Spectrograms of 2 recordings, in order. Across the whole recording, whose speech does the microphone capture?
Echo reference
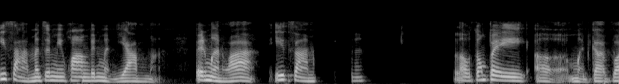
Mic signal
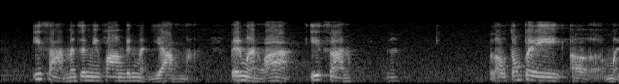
echo only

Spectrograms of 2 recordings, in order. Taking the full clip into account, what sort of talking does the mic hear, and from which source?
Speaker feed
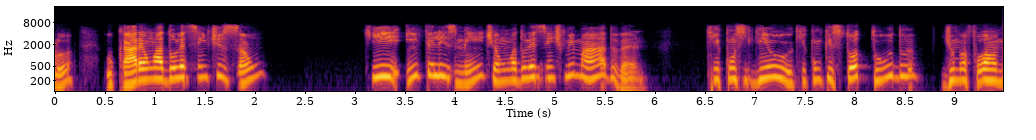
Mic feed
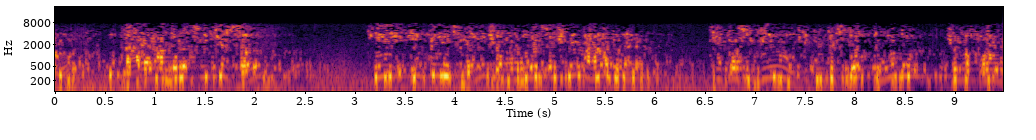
echo only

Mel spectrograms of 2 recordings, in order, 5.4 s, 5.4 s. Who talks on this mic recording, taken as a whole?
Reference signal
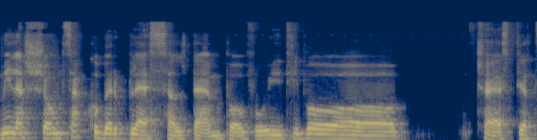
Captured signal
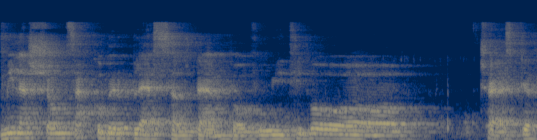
both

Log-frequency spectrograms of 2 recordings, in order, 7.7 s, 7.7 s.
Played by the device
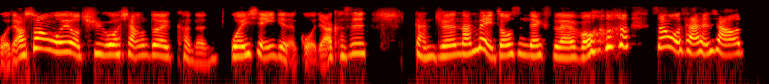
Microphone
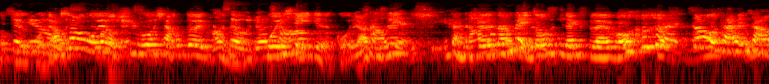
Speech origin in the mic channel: both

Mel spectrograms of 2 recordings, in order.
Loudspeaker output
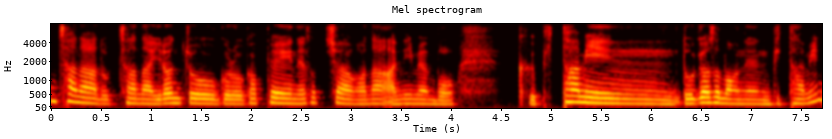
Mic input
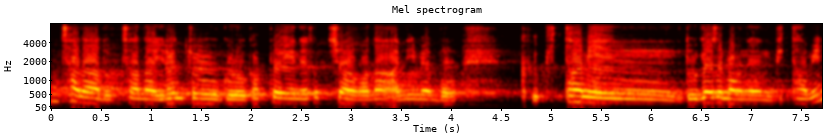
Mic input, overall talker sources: echo only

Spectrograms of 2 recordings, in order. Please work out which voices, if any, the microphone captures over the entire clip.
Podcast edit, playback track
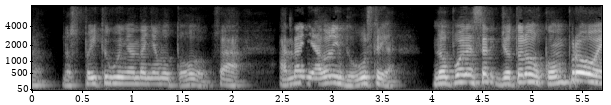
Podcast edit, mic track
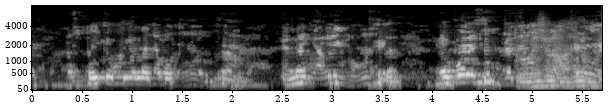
both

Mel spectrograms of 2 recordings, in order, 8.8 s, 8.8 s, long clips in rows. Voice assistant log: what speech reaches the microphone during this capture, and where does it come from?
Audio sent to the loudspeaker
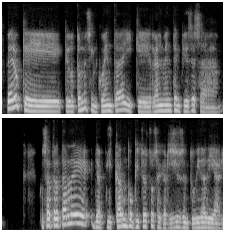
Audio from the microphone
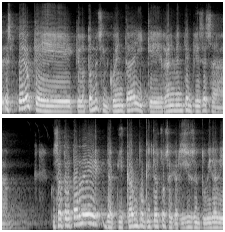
echo only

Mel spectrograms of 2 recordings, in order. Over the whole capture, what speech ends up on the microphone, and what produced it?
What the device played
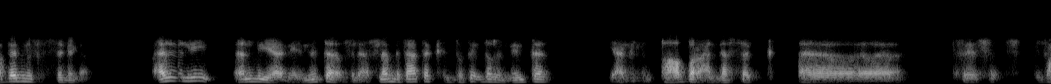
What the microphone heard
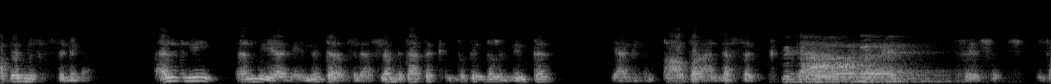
both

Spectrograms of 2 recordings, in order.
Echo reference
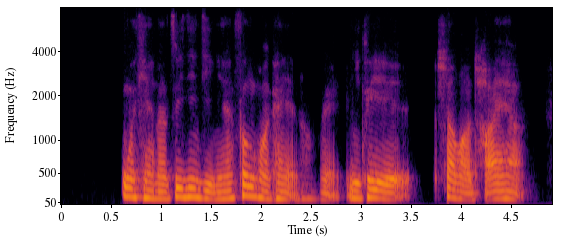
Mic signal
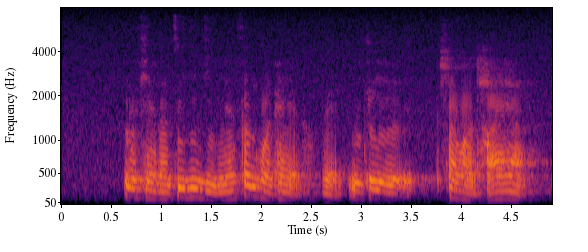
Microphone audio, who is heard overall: echo only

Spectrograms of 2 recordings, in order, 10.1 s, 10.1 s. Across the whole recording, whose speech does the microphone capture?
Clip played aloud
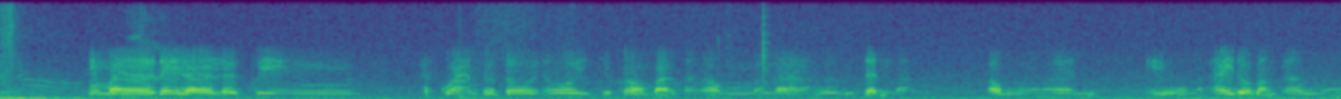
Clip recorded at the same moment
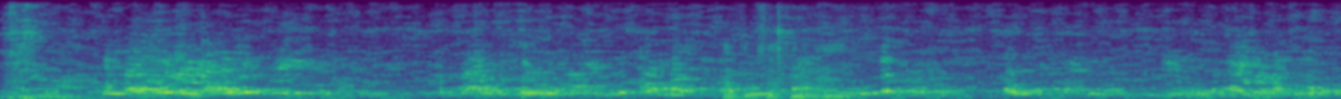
both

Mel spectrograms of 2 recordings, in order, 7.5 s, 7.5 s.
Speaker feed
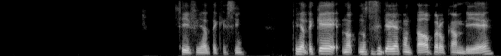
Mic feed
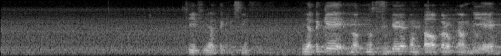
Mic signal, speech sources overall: echo only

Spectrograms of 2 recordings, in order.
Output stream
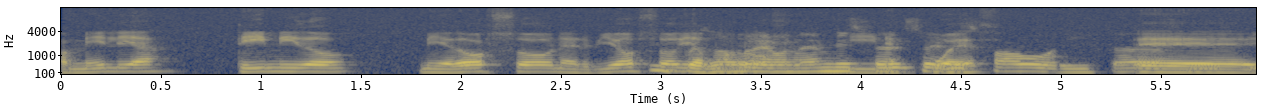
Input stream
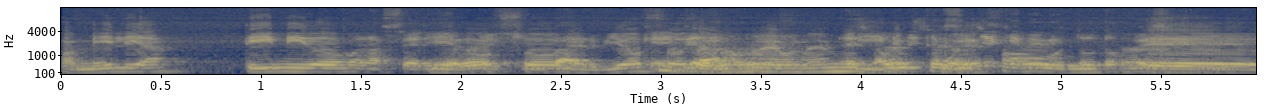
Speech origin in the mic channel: both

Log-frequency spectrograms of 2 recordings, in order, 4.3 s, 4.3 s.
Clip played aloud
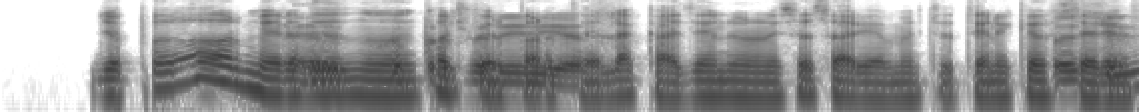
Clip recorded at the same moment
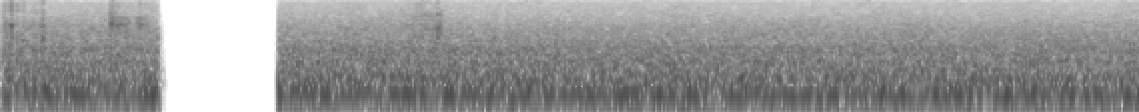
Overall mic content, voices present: neither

